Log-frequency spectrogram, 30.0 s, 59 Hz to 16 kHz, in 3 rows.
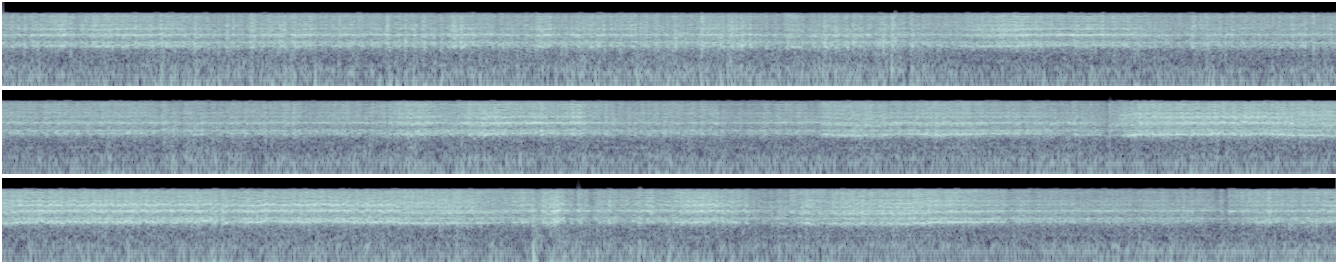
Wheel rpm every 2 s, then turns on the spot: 230, 230, 230, 230, 230, 230, 230, 230, 230, 200, 200, 200, 220, 220, 230.
none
